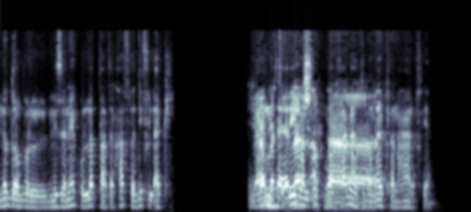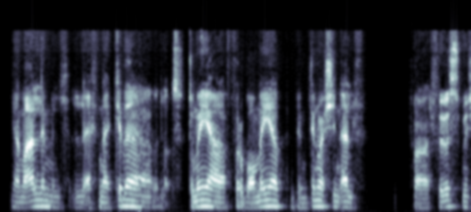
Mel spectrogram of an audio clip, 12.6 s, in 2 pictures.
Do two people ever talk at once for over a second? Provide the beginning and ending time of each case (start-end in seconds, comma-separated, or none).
3.3-5.1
